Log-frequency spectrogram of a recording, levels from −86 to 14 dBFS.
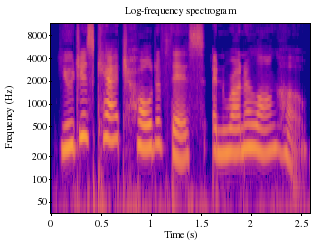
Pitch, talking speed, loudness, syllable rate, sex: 260 Hz, 230 wpm, -19 LUFS, 4.6 syllables/s, female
